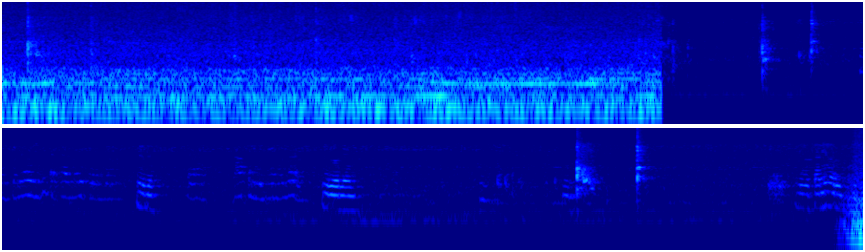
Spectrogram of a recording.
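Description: Low, steady background hum that cuts off suddenly about five seconds in, leaving near silence broken by a few faint clicks.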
